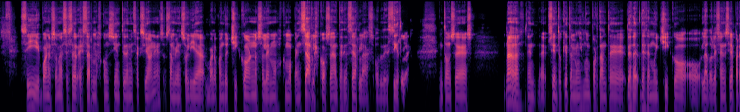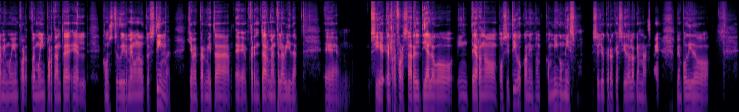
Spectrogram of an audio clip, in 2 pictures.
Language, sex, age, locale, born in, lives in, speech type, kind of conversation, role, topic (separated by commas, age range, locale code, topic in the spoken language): Spanish, male, 30-34, es-VE, Venezuela, Spain, conversation, unstructured, none, ¿Qué hábito te ha ayudado más a mejorar como persona?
